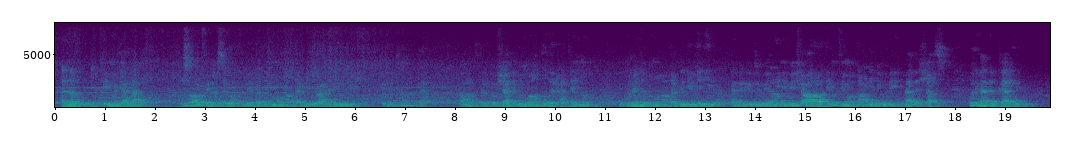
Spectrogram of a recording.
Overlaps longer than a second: none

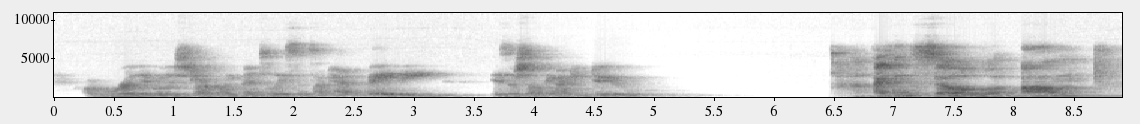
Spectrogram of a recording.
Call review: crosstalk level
none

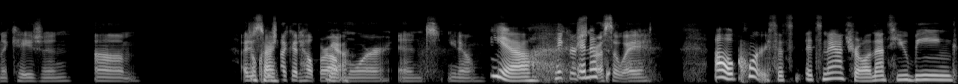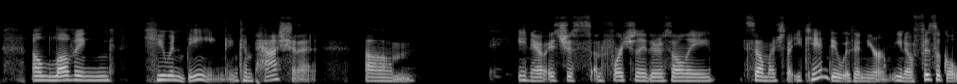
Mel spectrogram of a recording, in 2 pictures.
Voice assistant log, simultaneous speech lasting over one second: none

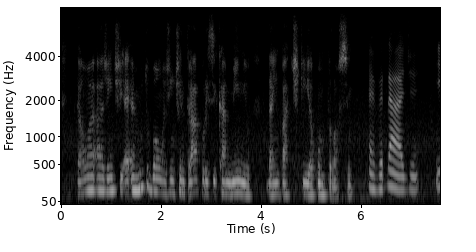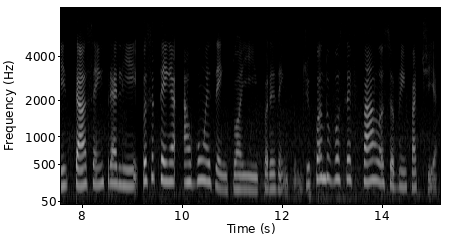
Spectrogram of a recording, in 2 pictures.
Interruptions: none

